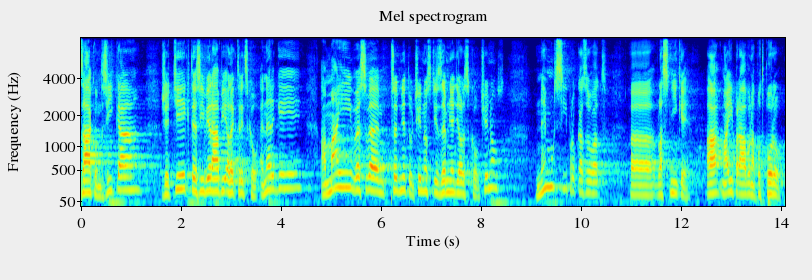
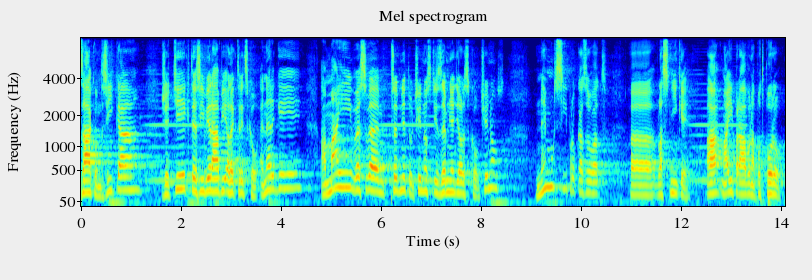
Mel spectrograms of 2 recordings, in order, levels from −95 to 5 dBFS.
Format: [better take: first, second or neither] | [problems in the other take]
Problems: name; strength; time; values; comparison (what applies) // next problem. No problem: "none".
first | background sound (Bowed string instrument); 19 dB below the speech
